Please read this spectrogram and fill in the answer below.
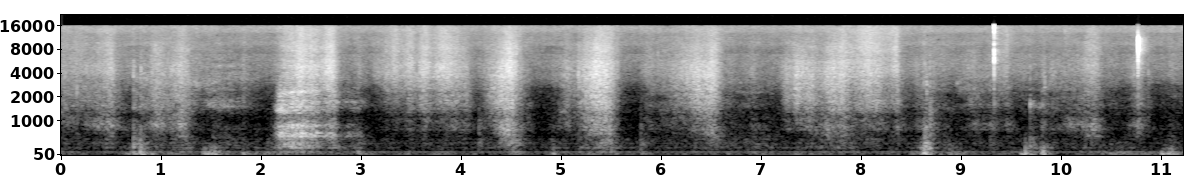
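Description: Terry-cloth towel being rubbed over a freshly shaved face and head: a run of soft rubbing swishes about a second apart, with two sharp little clicks near the end.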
